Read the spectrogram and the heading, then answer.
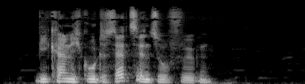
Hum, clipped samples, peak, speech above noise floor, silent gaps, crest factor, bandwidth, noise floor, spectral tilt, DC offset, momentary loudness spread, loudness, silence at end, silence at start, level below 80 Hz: none; under 0.1%; -4 dBFS; 41 dB; none; 18 dB; 15.5 kHz; -60 dBFS; -4.5 dB/octave; under 0.1%; 11 LU; -19 LUFS; 0.95 s; 0.35 s; -48 dBFS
